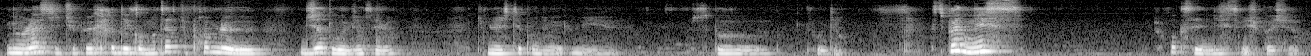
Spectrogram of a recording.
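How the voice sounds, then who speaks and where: A young woman from France chatting excitedly in a casual show-and-tell vlog, often dropping into whispers. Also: mid-range voice, normal speed, pauses often. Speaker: vlogger. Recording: echoey room.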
